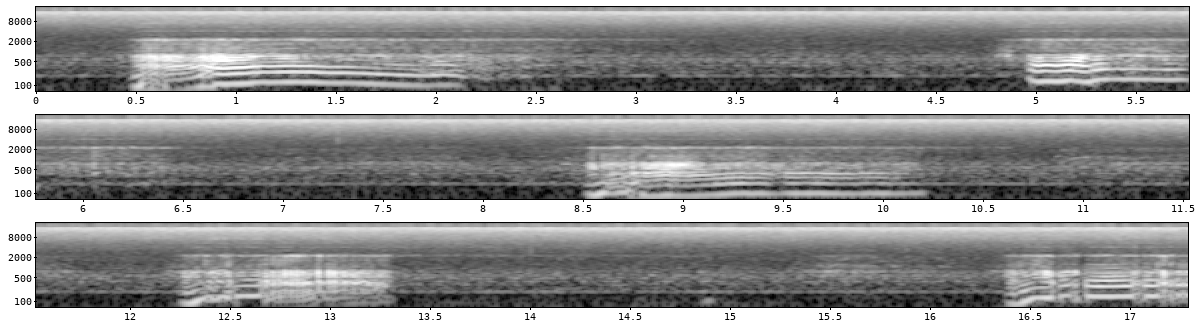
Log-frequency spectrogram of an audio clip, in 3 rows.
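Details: Snoring sounds for sleep-induction ASMR over a Tokyo cruising scene: loud, tonal snores with a humming, rising pitch, about 15 a minute, over a steady background hum.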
